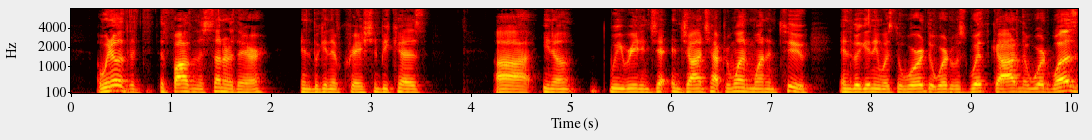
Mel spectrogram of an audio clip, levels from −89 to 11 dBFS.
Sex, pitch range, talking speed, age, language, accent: male, 115-140 Hz, 270 wpm, 40-59, English, American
